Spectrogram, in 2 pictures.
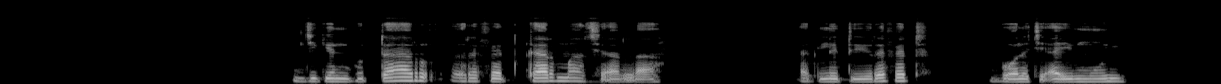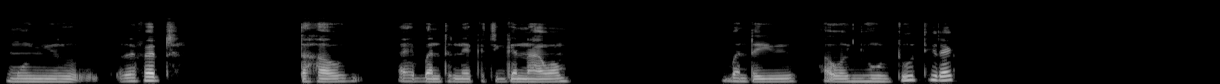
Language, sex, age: Wolof, male, 25-35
